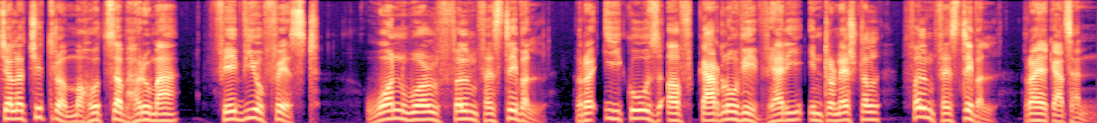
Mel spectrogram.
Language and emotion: Nepali, neutral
